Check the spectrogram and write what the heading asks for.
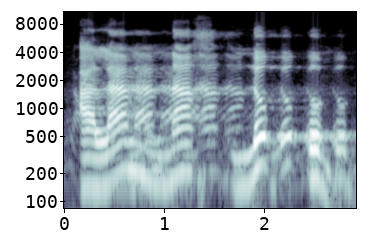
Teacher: yang tadinya ada bunyi qqala sekarang sudah tidak nampak lagi kokolahnya langsung masuk ke Kaf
